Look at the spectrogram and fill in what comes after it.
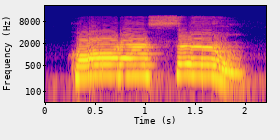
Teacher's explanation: São, que é a sílaba tônica, é a última, é a mais forte.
